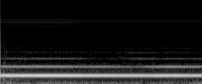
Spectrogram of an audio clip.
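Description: French horn in an orchestra holding a single long, steady note.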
